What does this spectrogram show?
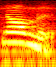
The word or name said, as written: nomu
